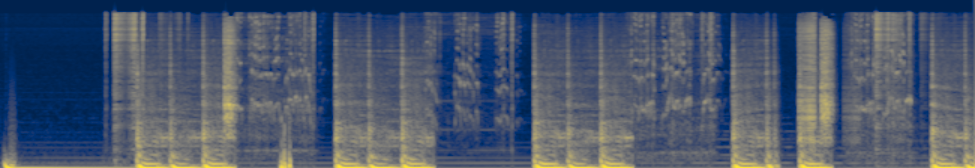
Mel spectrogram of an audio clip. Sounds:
Hum

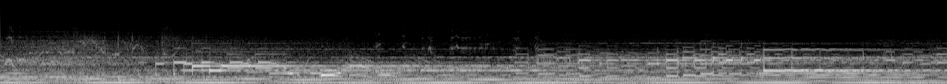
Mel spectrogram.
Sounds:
Hum

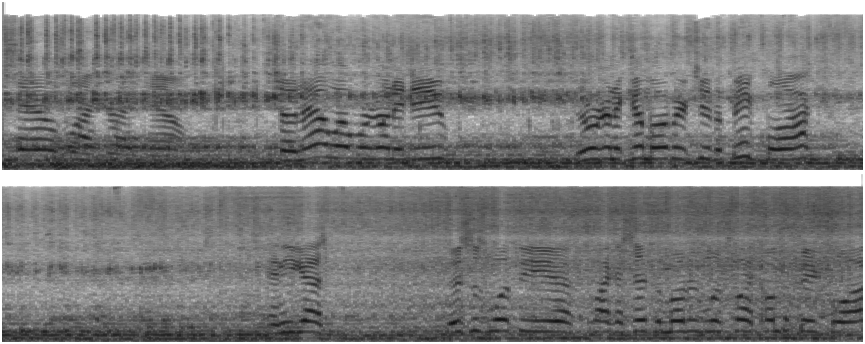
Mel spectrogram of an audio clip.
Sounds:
Speech

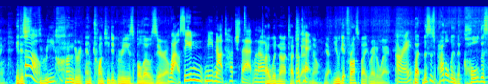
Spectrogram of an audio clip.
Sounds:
Speech

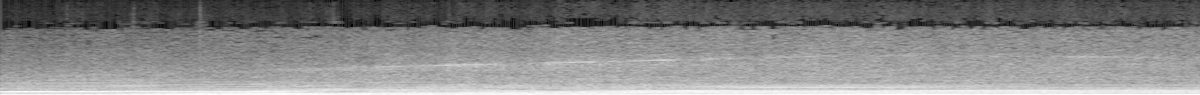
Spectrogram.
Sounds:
Boat, Vehicle, speedboat

